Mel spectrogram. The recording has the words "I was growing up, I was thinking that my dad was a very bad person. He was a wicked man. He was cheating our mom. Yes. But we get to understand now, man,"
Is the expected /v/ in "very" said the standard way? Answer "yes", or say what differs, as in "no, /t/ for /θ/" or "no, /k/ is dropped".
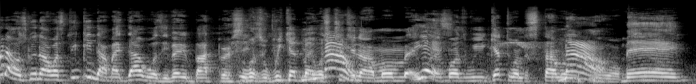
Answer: yes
